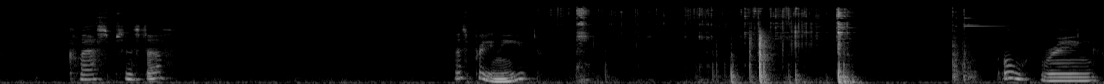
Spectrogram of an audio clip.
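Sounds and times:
metal jewelry clinking: 0:05.3 - 0:08.7, 0:09.5 - 0:10.2.

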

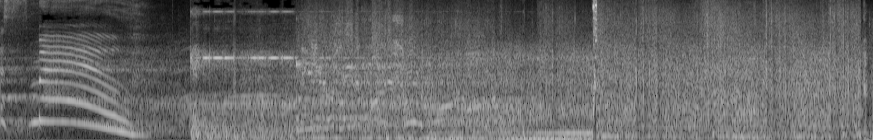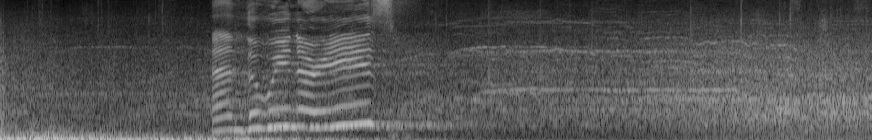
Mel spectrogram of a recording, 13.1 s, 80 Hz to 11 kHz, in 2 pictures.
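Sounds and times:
arena crowd noise: 0:00.0 - 0:13.0
heavy low rumble: 0:06.5 - 0:10.0.

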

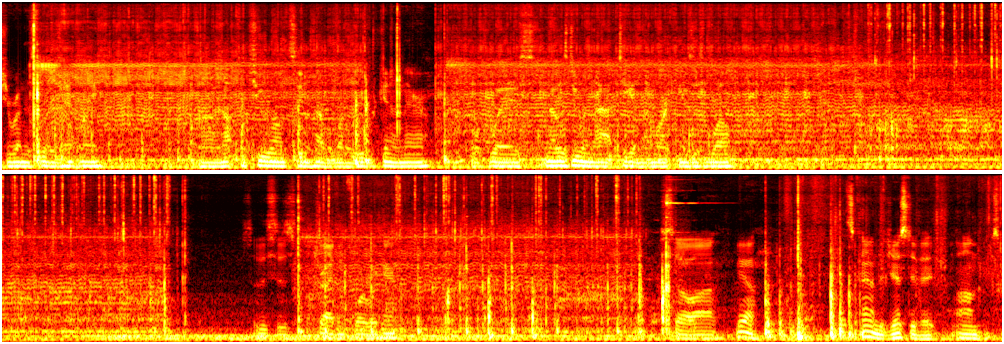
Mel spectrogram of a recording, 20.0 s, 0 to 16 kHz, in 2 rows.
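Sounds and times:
gear whir: 0:00.0 - 0:11.9, 0:12.9 - 0:16.6
power tool motor drone: 0:00.3 - 0:11.8, 0:12.9 - 0:16.5.

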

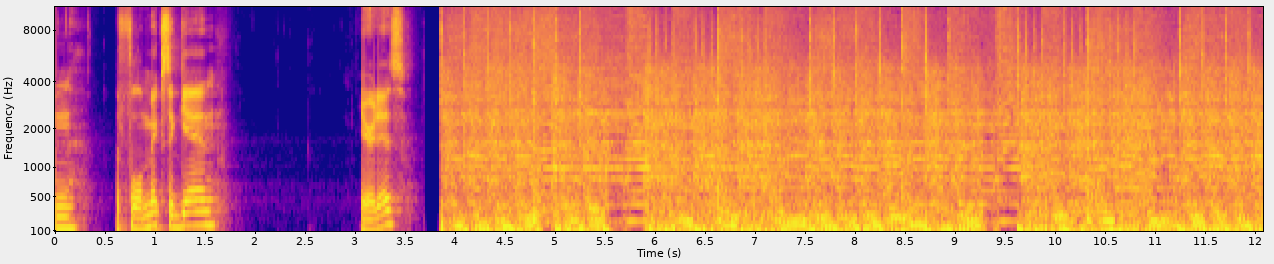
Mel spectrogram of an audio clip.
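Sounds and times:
heavy metal music: 0:03.8 - 0:12.0.

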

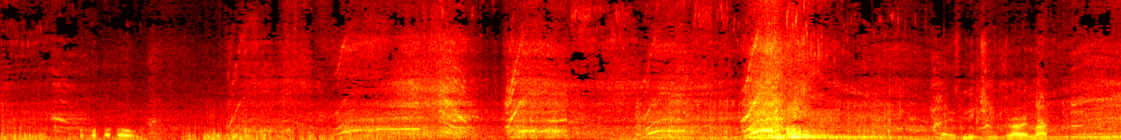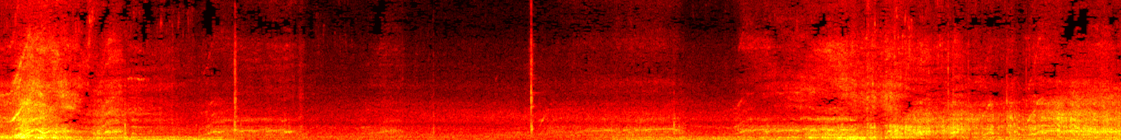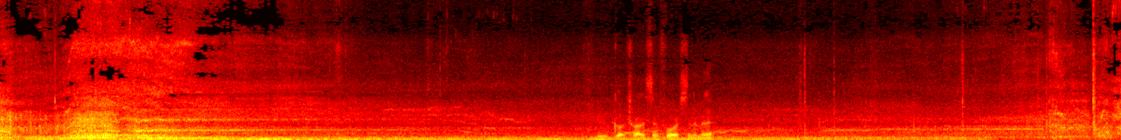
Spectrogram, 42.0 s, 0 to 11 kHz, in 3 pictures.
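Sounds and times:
tyres on tarmac and grass: 0:00.0 - 0:42.0
electric toy truck motor whining: 0:02.7 - 0:18.0, 0:20.6 - 0:34.1, 0:37.0 - 0:42.0.

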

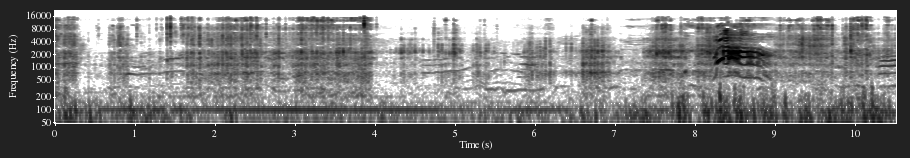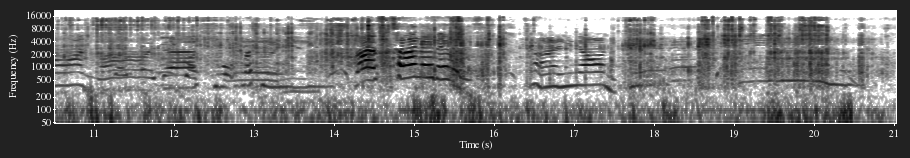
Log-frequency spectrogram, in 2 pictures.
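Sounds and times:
faint children's voices: 0:00.0 - 0:21.0
steady low hum: 0:00.0 - 0:21.0
child's high-pitched cry: 0:07.2 - 0:09.5, 0:17.8 - 0:20.8.

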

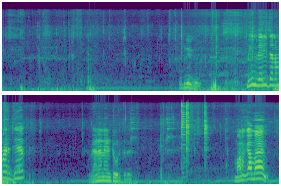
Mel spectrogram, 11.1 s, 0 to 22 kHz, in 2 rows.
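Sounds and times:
spoon clinking against metal pot: 0:08.0 - 0:09.8.

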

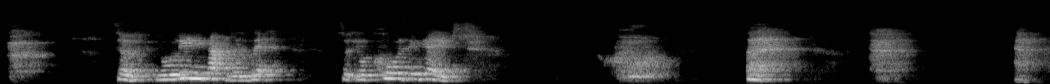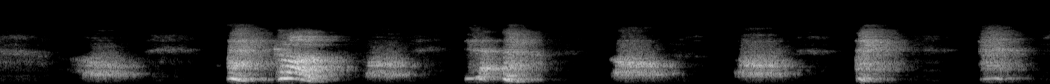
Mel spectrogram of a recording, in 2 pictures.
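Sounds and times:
woman breathing and grunting: 0:00.0 - 0:05.4, 0:06.0 - 0:09.4, 0:10.1 - 0:21.0.

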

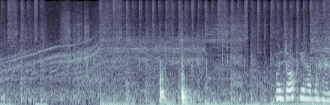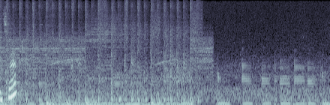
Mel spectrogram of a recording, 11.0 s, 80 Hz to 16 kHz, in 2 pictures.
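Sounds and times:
background music: 0:00.0 - 0:11.0
handling knocks: 0:02.1 - 0:03.5.

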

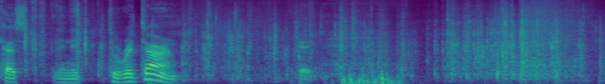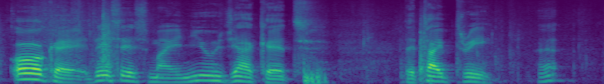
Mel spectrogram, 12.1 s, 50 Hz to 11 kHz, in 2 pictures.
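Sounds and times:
paper bag crinkling: 0:00.0 - 0:07.5.

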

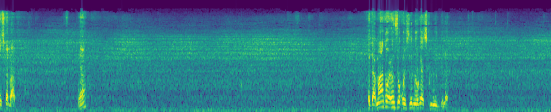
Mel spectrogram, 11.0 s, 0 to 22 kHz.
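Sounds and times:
low rumbling with hiss: 0:00.0 - 0:11.0.

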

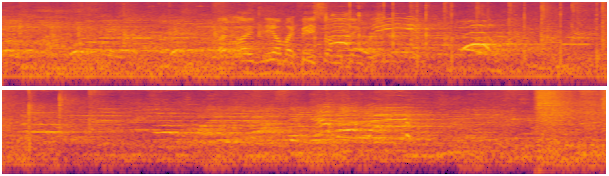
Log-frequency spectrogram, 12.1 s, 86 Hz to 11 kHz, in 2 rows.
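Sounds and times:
people talking and calling out: 0:00.0 - 0:11.6.

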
